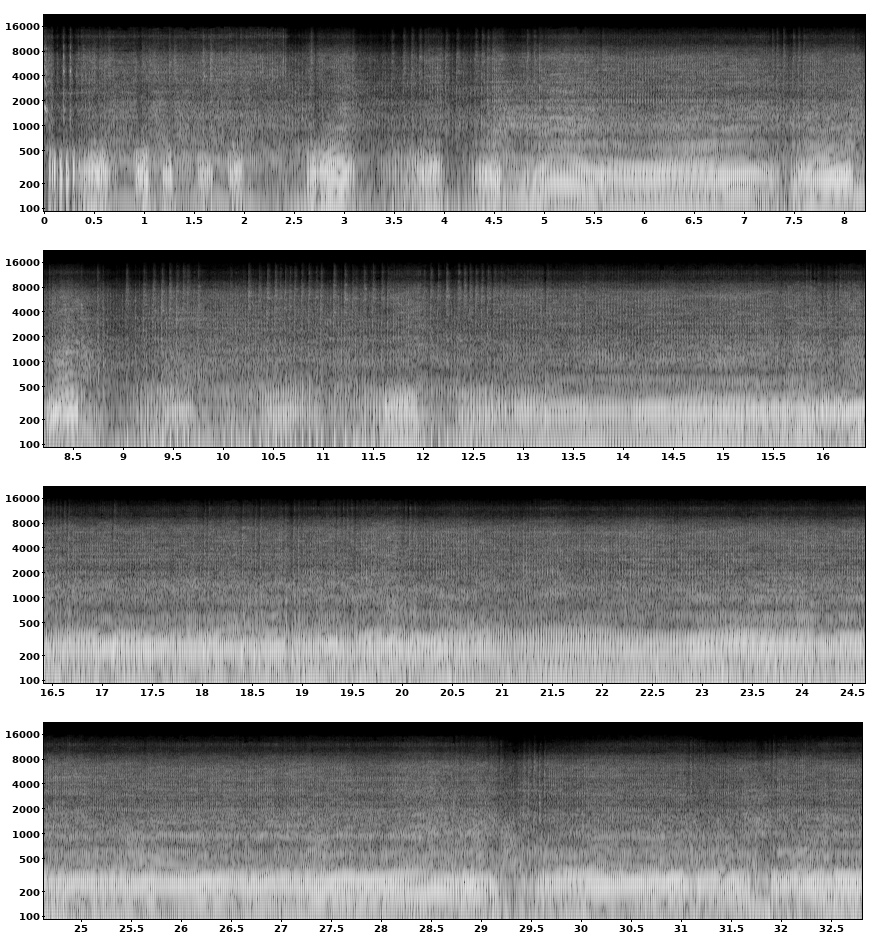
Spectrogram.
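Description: Off-road dirt bike engine, revved up and down in quick throttle blips through the first dozen seconds, then pulling at a fairly steady, slightly wavering pitch under load as the bike climbs a grassy slope.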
